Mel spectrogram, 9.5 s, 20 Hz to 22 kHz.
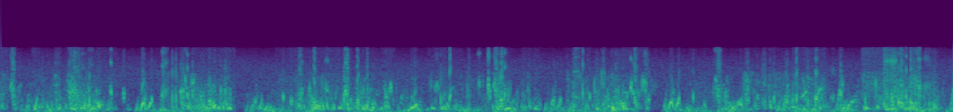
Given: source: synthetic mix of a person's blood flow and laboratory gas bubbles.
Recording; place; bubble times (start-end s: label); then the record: Doppler ultrasound of blood flow; precordium
0.00-0.23 s: bubbles
0.31-1.33 s: bubbles
1.55-2.35 s: bubbles
2.75-3.95 s: bubbles
4.27-4.72 s: bubbles
4.76-5.13 s: bubbles
5.19-5.42 s: bubbles
5.65-6.57 s: bubbles
6.89-6.97 s: bubbles
7.00-7.09 s: bubbles
7.11-7.25 s: bubbles
7.40-8.35 s: bubbles
8.60-9.45 s: bubbles
From the record:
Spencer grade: 4 (maximum detectable bubble signal sounding continuously throughout systole and diastole of every cardiac period, and overriding the amplitude of the normal cardiac signals); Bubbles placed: only in the low amplitude regions of the cardiac cycle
